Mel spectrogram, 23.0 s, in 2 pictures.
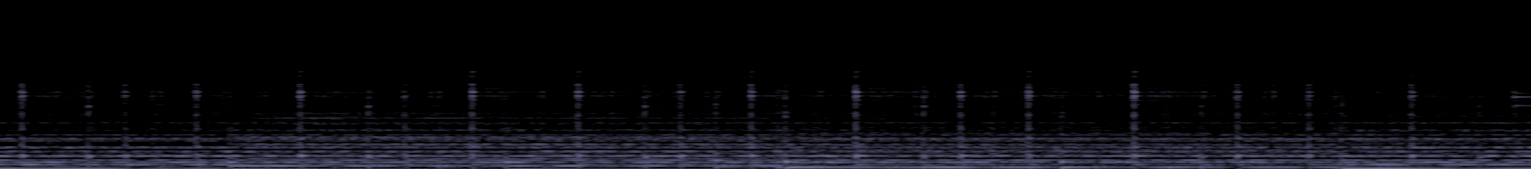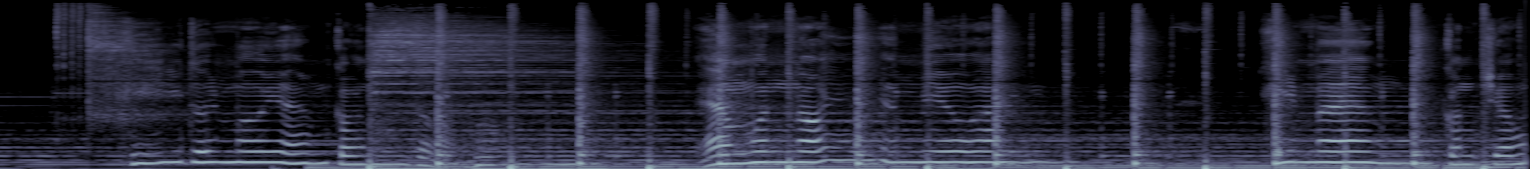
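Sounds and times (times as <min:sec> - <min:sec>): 
Vietnamese pop song playing: 0:12.4 - 0:22.9
speech: 0:12.5 - 0:15.4, 0:16.8 - 0:17.9, 0:18.5 - 0:18.9, 0:21.4 - 0:22.9.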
